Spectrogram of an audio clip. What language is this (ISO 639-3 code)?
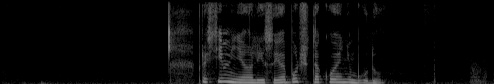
rus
